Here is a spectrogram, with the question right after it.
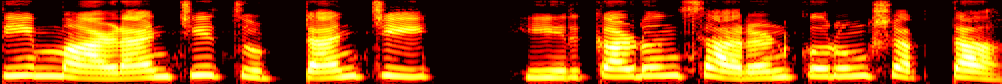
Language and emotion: Goan Konkani, neutral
